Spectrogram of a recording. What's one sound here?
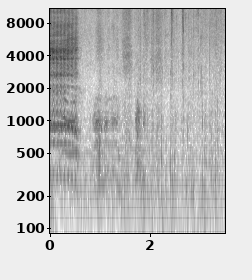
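Small hooves patter softly on grass.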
